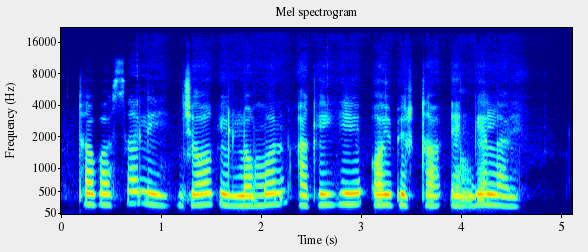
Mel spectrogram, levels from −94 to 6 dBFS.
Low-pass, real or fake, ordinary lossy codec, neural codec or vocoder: 19.8 kHz; fake; MP3, 96 kbps; autoencoder, 48 kHz, 128 numbers a frame, DAC-VAE, trained on Japanese speech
